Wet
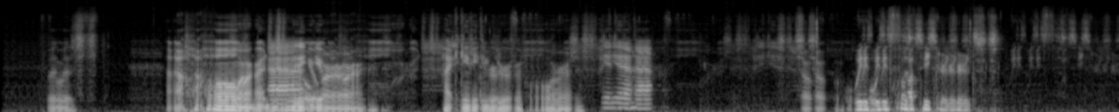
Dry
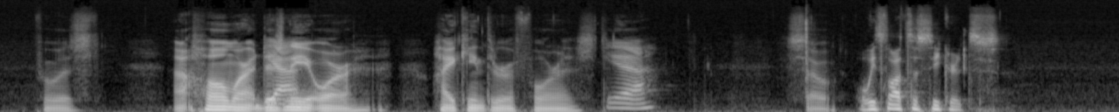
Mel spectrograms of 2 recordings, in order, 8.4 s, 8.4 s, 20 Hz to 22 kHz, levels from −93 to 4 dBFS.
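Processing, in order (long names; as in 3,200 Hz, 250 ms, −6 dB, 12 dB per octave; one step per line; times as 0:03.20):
granular cloud, pitch spread up and down by 0 semitones
delay with a high-pass on its return 1,151 ms, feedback 40%, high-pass 4,700 Hz, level −7 dB
level −5 dB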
